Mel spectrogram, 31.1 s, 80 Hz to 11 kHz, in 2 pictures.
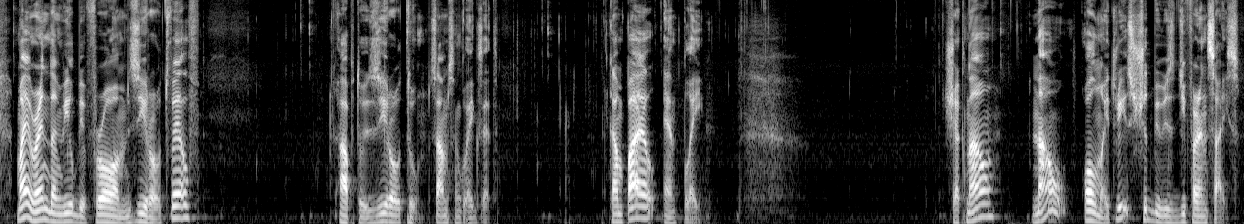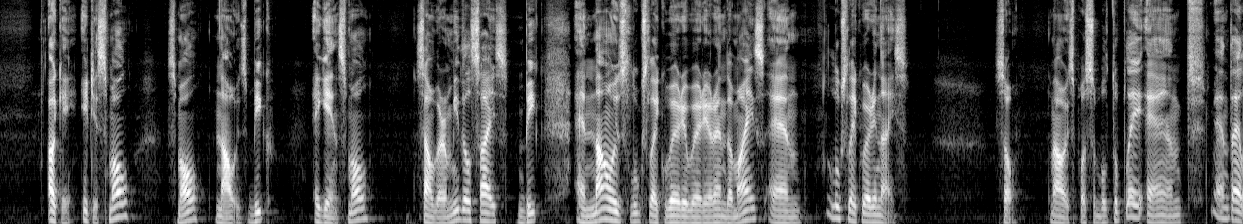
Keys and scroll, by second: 1.4 ., 1.7 1, 2.8 2, 4.3-5.2 typing, 11.9 space, 14.2 space, 20.4 space, 23.4 space, 26.2 space, 27.9 space.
